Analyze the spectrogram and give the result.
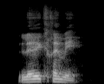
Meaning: skim milk
- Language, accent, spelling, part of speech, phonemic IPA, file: French, France, lait écrémé, noun, /lɛ e.kʁe.me/, LL-Q150 (fra)-lait écrémé.wav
